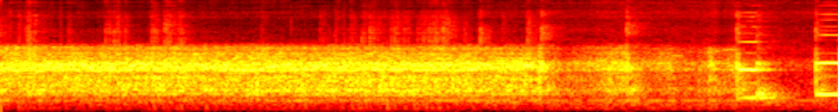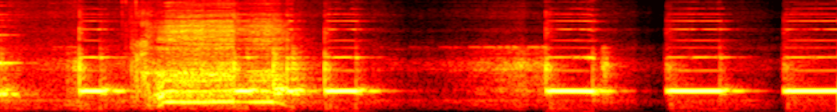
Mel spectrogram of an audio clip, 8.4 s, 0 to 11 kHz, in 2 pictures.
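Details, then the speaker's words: 40-metre QRP CW Pixie transceiver kit: steady hiss and hum, then keyed tone bursts near 600 Hz with squawky breaks through the headphone jack. It transmits, but a constant unwanted tone remains; odd noise, cause unknown. "But we are hearing very odd noises through the headphone jack. But it's transmitting."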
